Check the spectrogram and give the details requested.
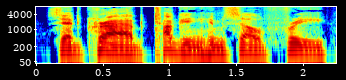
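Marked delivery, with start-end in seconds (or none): none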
